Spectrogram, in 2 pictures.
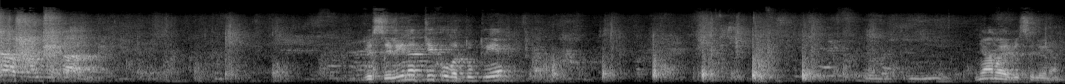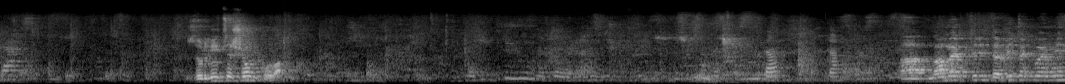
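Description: People chatter and children call out in an echoing hall.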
